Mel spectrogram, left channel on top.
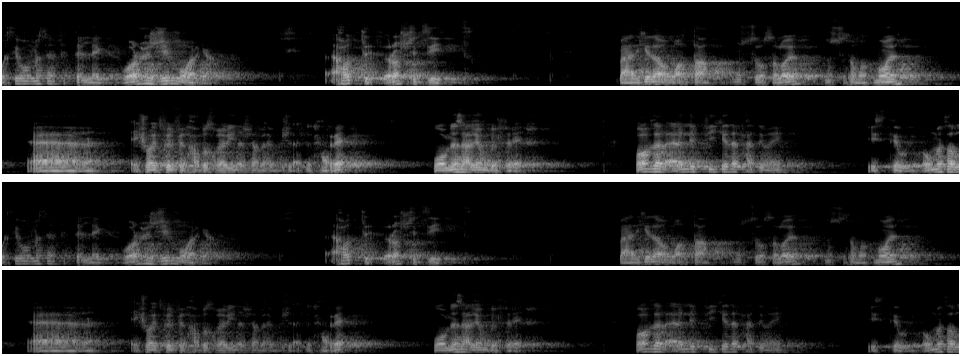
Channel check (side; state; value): right; quieter; 7.7 dB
